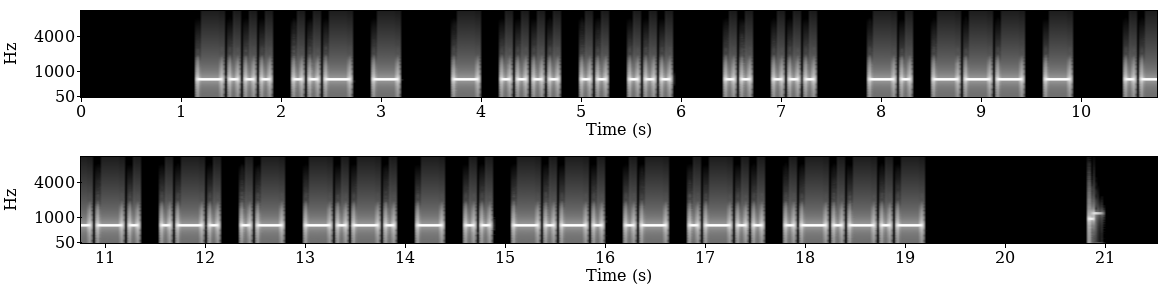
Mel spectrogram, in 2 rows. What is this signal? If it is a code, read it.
Morse code, heard as a keyed tone, about 14 wpm, 700 Hz. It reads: BUT THIS IS NOT PRACTICAL.
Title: Sentences from Top 1400 Words 15wpm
